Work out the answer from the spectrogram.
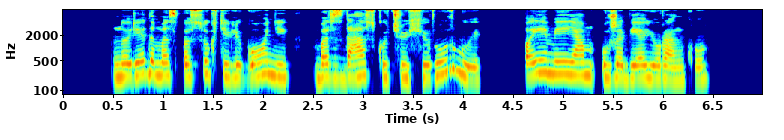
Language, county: Lithuanian, Alytus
